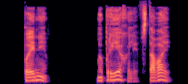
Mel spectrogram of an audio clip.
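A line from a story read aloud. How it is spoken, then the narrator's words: Soft male voice. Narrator (Russian): мягко прозвучал мужской голос слева от нее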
